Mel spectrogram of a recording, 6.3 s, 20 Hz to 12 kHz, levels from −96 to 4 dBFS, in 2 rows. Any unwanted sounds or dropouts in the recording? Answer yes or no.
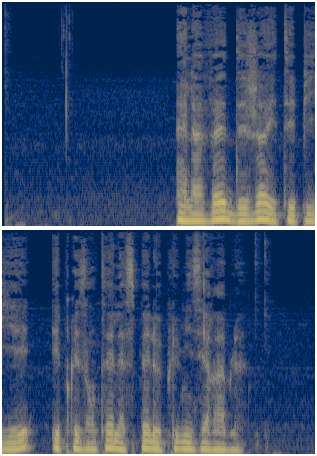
no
